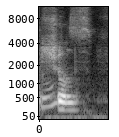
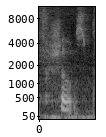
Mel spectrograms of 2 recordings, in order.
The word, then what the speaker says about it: Schulz: Is that how you say it? – Yeah, Schulz. – Schulz.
